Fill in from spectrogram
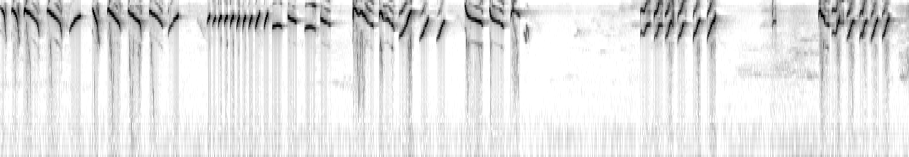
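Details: White-eye master song for training cage birds, to be played daily: long runs of quick, high sweeping whistles, a fast trill in between, and short gaps between phrases.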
